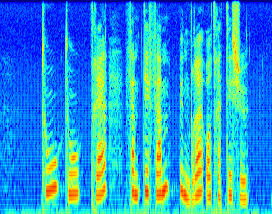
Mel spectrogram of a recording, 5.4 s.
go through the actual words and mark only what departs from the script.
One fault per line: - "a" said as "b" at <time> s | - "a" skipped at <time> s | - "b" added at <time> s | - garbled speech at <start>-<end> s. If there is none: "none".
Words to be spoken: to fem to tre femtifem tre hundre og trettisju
- "fem" skipped at 1.2 s
- "tre" skipped at 3.4 s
